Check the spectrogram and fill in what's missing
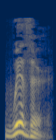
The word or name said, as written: wither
